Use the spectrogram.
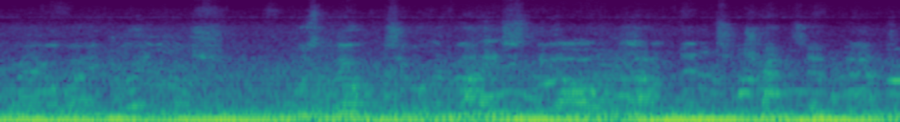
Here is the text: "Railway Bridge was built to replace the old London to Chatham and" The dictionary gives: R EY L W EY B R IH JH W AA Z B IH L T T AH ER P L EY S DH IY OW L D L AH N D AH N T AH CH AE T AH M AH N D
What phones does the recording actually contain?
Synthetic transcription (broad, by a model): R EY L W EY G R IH SH W AA Z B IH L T T AH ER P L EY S DH IY OW L D L AH N D AH N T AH CH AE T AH AH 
